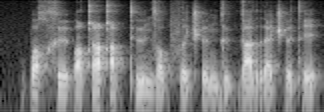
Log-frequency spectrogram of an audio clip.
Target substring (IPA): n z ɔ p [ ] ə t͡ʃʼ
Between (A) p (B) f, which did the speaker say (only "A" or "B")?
B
